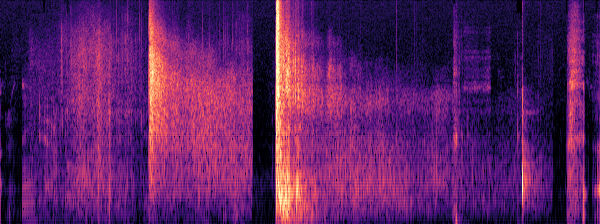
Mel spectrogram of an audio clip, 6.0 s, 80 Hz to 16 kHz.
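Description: A single 6.5 PRC rifle shot about three seconds in: a sharp, very loud crack followed by a long fading echo. A quieter sharp report comes about a second and a half earlier.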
